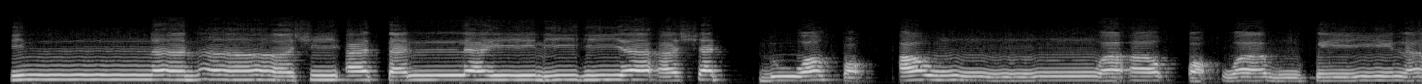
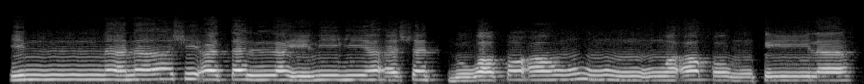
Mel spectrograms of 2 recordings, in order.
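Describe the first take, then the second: First: The verse is recited slowly, word by word. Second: The verse is recited quickly, at a brisk pace. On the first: "ustaz ni baca satu-satu-satu" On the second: "Contoh bacaan laju tapi tajwid jaga"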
